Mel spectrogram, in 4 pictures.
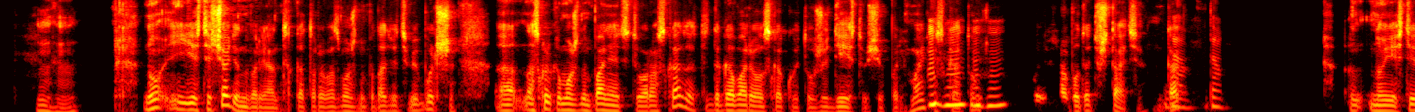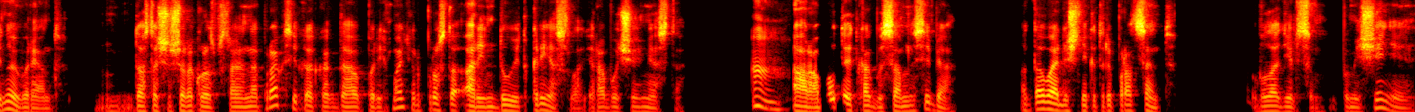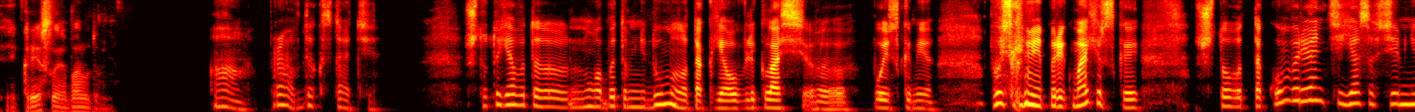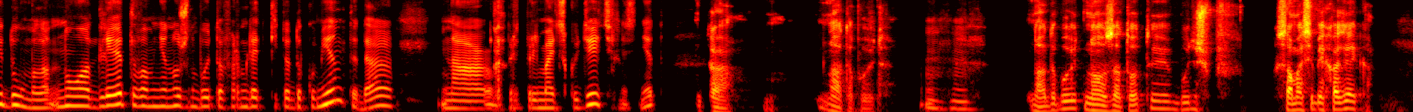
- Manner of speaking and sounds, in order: other background noise; tapping; laughing while speaking: "поисками"; other noise
- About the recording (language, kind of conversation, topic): Russian, advice, Как решиться сменить профессию в середине жизни?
